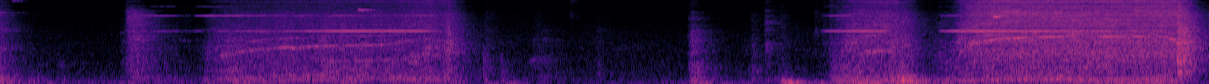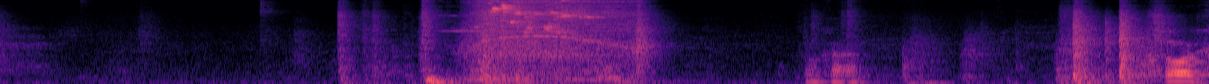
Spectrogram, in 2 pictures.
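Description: A power drill bores a mounting hole in a wall while a range hood microwave is being replaced, giving three loud whirring bursts a few seconds long with pauses and brief quiet talk between them.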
